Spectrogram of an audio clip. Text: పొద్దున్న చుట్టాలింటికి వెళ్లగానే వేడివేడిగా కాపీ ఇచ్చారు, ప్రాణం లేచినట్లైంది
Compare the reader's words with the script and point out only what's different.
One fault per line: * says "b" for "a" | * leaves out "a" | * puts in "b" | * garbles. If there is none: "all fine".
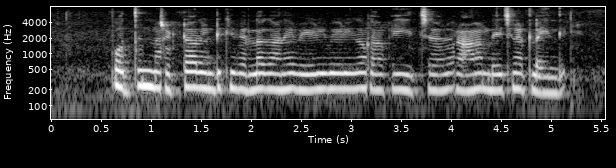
all fine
